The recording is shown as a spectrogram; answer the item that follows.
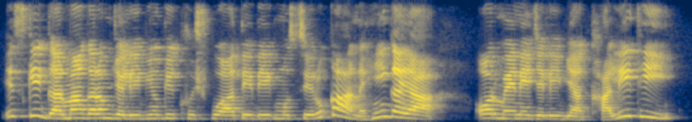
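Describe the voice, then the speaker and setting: Food-loving young bride in a told story, high voice, gushing and pleading, voiced by a woman. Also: animated, measured pace.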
